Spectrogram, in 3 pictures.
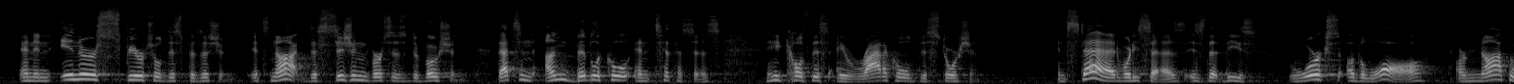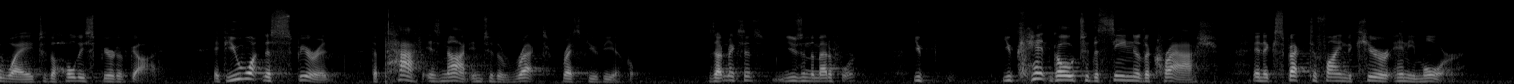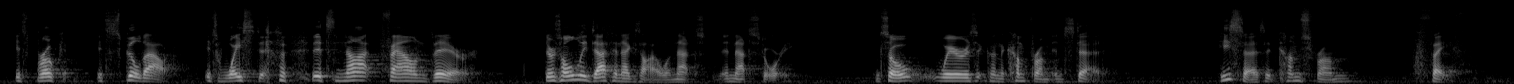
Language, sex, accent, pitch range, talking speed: English, male, American, 150-190 Hz, 155 wpm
